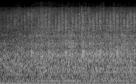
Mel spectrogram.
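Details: 1981 Mercedes-Benz W123 300D after replacing glow plug relay blade fuse: steady clattering diesel idle, even beat, no misses or stumbles; healthy idle after fix.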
